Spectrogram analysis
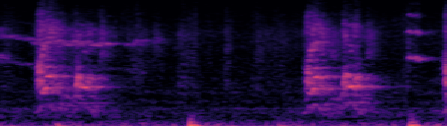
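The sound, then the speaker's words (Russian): A common crow imitates a dog's bark, giving two short bark-like bursts, each made of a couple of quick yelps and separated by a pause, with a few low thumps in the background and no talk. “Ну вот это сейчас лаяло. Это не собака лаяла, это лаяла обыкновенная ворона.”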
